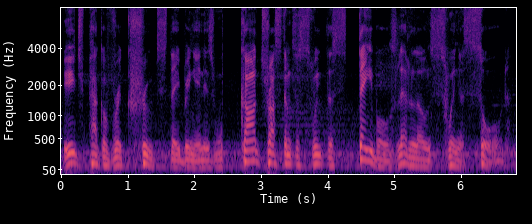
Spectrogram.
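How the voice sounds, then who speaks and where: Gruff cult officer, low voice, faint hiss. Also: male voice, animated, a little slow. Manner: curt, deferential to superiors.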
